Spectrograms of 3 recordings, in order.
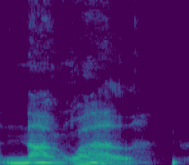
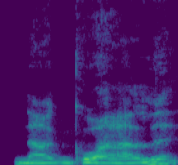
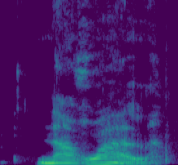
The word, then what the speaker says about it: Nahual: The glyphs are called Nahual, or Nagual, if you want to pronounce the G, like Guatemala, but the Maya themselves say Guatemala and Nahual.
